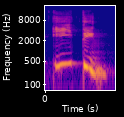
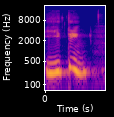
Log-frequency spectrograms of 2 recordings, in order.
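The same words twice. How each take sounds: First: The first syllable has a high level tone. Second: The first syllable has a rising tone. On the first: "I didn't say 一定" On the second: "you hear me saying 一定"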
